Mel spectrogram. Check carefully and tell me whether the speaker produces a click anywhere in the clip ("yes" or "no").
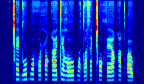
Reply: yes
